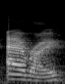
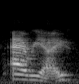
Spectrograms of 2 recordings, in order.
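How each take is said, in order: First: Said in the usual way. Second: AEREO with an extra "ee" before the final O; alternative pronunciation. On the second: Shown as a demonstration. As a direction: try out Aereo as three parts, air-ee-oh, lifting at the end. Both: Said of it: "Is that how you say it?".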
